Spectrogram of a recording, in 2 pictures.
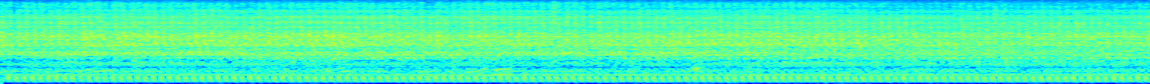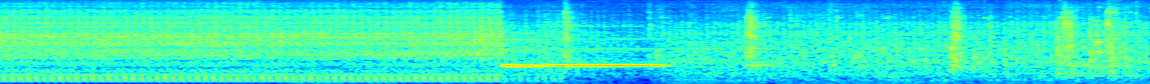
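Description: Engine of working machinery running steadily, cut off abruptly about eight seconds in. A short steady beep follows, then a quieter stretch with a few clicks.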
